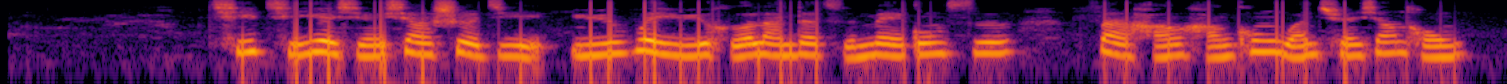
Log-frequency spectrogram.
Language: Chinese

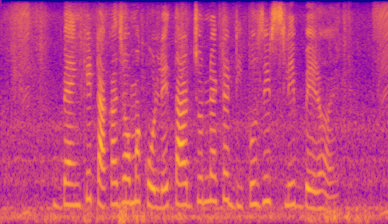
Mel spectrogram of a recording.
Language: Bangla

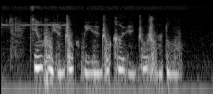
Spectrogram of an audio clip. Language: Chinese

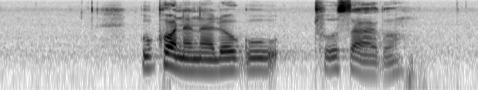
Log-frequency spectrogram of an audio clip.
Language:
Swati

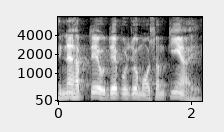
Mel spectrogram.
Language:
Sindhi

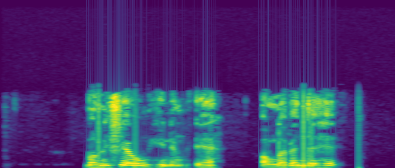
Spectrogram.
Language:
Bashkir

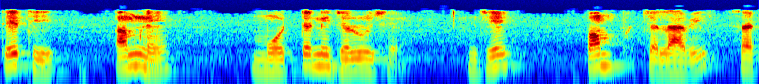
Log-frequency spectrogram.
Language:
Gujarati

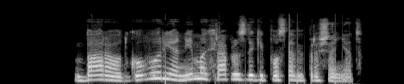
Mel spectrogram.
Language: Macedonian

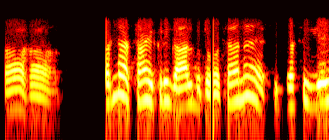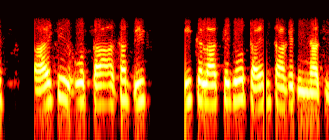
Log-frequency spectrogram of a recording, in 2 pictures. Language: Sindhi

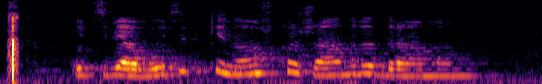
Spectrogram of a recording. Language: Russian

